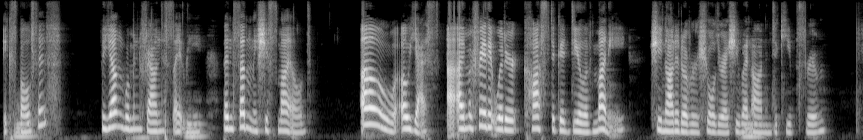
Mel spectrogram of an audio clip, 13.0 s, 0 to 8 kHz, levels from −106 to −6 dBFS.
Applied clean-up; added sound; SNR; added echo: classical method log-MMSE.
